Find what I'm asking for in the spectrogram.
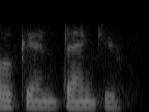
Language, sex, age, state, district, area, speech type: Telugu, female, 18-30, Andhra Pradesh, N T Rama Rao, rural, conversation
